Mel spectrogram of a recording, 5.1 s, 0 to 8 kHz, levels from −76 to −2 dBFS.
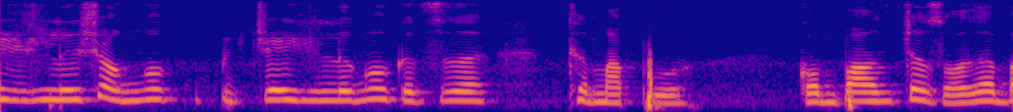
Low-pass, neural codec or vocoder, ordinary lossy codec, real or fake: none; none; none; real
